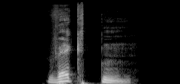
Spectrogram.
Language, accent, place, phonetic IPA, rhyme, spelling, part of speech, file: German, Germany, Berlin, [ˈvɛktn̩], -ɛktn̩, weckten, verb, De-weckten.ogg
- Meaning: inflection of wecken: 1. first/third-person plural preterite 2. first/third-person plural subjunctive II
